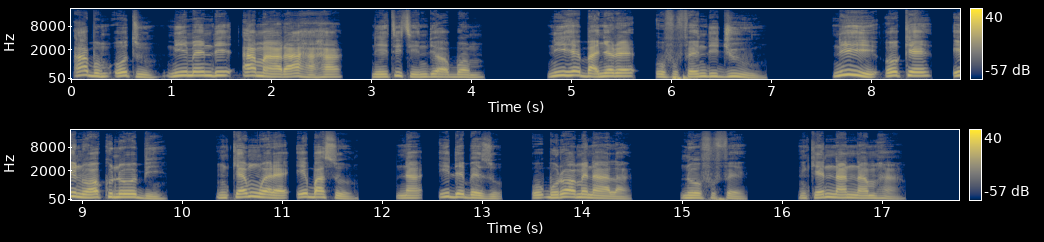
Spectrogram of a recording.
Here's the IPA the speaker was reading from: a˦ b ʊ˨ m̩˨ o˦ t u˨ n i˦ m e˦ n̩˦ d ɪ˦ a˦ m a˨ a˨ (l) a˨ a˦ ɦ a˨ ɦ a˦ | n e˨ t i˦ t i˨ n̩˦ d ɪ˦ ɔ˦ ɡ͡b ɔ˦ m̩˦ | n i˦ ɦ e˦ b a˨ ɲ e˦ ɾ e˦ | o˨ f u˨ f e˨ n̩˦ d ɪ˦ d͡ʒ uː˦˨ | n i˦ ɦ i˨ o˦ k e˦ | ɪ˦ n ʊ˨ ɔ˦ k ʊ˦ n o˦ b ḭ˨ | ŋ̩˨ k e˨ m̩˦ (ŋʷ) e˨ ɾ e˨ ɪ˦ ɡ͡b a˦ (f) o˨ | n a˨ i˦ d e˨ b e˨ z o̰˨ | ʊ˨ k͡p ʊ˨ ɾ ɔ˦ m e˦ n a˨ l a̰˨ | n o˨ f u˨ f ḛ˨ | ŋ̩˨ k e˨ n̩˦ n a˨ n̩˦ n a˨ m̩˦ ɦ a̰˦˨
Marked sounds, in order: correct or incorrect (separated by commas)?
incorrect, correct, incorrect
